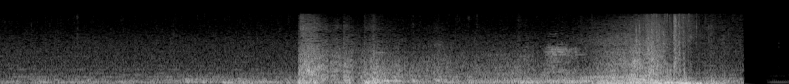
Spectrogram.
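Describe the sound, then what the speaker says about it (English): Loud thunder rumbles and cracks over steady rain in the Batman Telltale video game, a burst breaking in midway and swelling again before cutting off abruptly. "I have no clue how that thunder actually scared me"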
